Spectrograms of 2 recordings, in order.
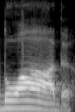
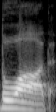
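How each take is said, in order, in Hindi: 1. होंठ गोल होते हैं, और हल्की 'व' जैसी आवाज़ जुड़ती है। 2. होंठ गोल होते हैं, और हल्की 'व' जैसी आवाज़ जुड़ती है।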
